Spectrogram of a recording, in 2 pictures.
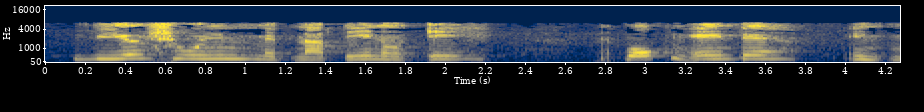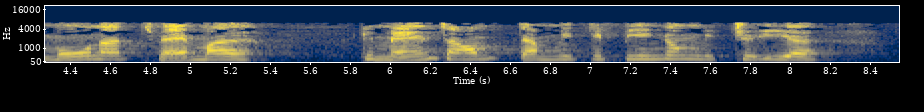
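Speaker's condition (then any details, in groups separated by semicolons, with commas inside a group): Severe hearing loss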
